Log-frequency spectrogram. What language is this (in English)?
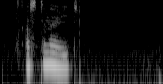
Russian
